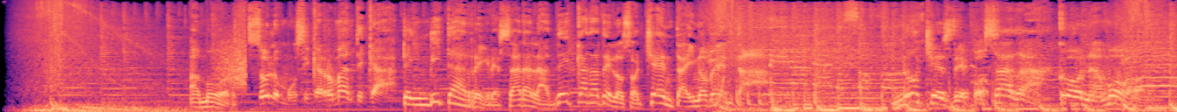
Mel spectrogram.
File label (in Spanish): PROMO; NOCHES DE POSADA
